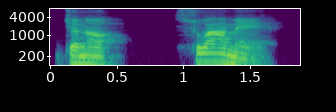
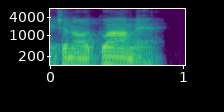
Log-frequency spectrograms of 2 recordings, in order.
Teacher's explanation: the old S at some point became pronounced like the or th.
